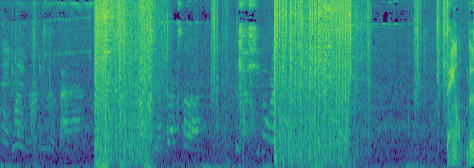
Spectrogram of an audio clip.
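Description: Automatic weapon fire rattles in Apex Legends, two long loud sustained bursts with shorter shots between, close and heavy, while players talk over the action.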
